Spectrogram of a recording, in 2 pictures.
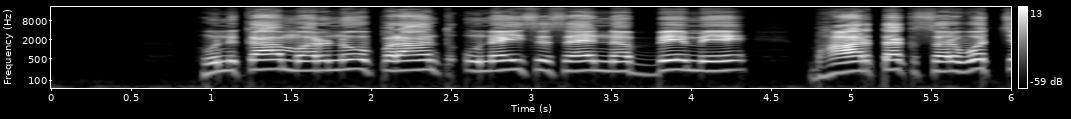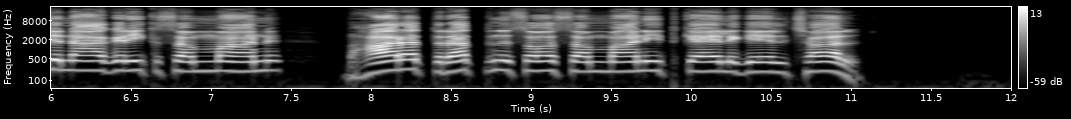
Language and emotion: Maithili, neutral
